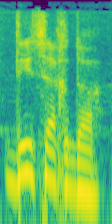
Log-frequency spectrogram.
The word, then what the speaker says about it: Düsseldorf: Es que Düsseldorf lleva la Düsseldorf, que se escribe, lleva dos puntos en la U. Y entonces dice Düsseldorf.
